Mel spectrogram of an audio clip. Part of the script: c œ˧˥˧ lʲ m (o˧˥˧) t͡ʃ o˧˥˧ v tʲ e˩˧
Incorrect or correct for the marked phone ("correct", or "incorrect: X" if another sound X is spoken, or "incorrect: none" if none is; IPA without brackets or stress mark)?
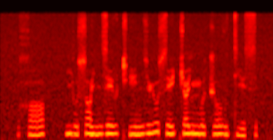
correct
